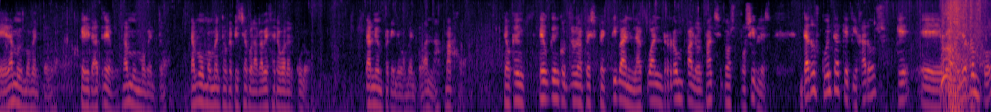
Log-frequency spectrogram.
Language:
Spanish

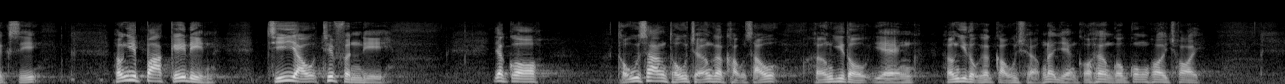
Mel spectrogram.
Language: Cantonese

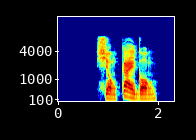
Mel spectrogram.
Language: Min Nan Chinese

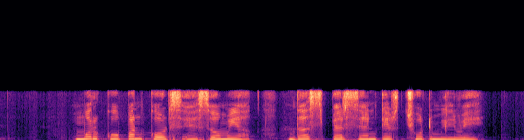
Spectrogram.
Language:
Magahi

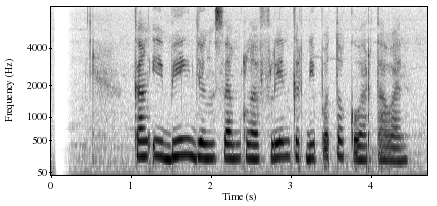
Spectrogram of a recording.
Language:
Sundanese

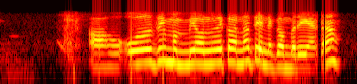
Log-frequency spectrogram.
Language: Punjabi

